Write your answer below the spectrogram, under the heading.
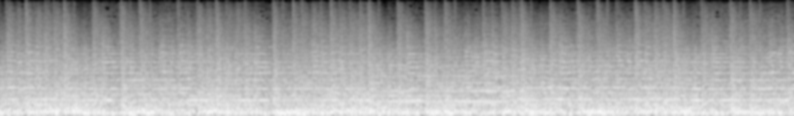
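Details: Loud, continuous theme music with a steady beat and heavy bass fills the whole stretch, with no animal sound.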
